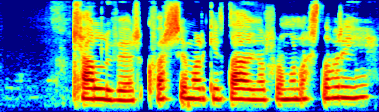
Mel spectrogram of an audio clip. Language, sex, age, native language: Icelandic, female, 14, Icelandic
